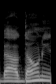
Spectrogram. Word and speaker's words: Baldoni: It Ends With Us is a 2024 American romantic drama film directed by Justin Baldoni.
